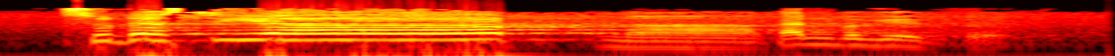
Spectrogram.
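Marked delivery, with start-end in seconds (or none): 0.2-1.3 loud, high, with final syllable of siap stretched. Imitating how kindergarten teachers talk, with drawn-out word endings. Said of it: "kalau guru TK biasanya belakangnya panjang-panjang".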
